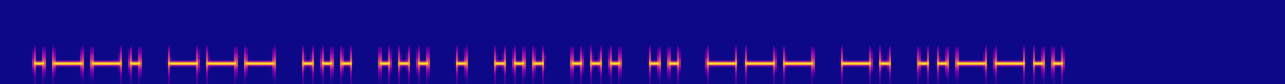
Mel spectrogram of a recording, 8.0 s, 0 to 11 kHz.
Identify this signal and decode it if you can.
Morse code, heard as a keyed tone, about 20 wpm, 700 Hz. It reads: POSSESSION?
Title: Sentences from Top 1400 Words 20wpm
